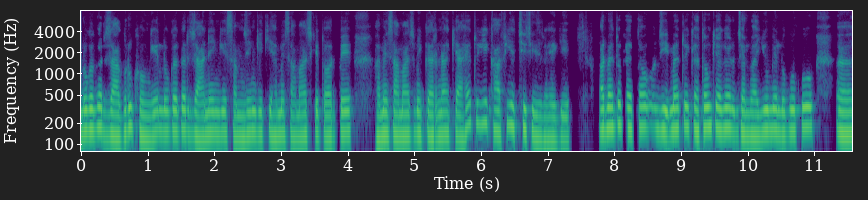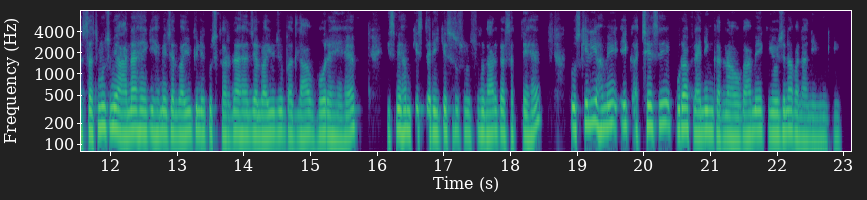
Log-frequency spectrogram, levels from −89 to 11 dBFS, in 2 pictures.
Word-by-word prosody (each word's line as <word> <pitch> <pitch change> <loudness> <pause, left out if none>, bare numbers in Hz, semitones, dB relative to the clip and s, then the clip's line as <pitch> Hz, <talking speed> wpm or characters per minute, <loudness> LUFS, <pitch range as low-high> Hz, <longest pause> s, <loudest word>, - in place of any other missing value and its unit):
लोग 150 +2 +4
अगर 160 0 +4
जागरूक 145 +5 +1
होंगे, 135 +1 +1
लोग 150 0 -1
अगर 150 +1 +2
जानेंगे 140 +1 +1
समझेंगे 140 +1 0
कि 140 +1 -4
हमें 135 +1 0
समाज 135 0 -3
के 140 - -2
तौर 130 -1 -1
पे, 145 0 +3 0.4
हमें 135 +2 +3
समाज 135 0 0
में 140 - +2
करना 135 +1 0
क्या 135 -2 -1
है 170 +7 -1
तो 195 +1 -6
ये 200 +1 -1
काफ़ी 155 +4 -1
अच्छी 165 -1 0
चीज़ 135 -5 -2
रहेगी। 120 +1 -3 0.5
और 155 - +3
मैं 170 0 +6
तो 185 +2 +2
कहता 170 -1 0
हूँ 170 -1 -1
जी। 155 -1 +4
मैं 160 0 +5
तो 175 +2 -1
ये - - +3
कहता 160 +1 +3
हूँ 170 - +5
कि 170 -1 +1
अगर 160 0 +4
जलवायु 140 +1 +3
में 155 0 +3
लोगों 150 +1 +2
को 170 +2 +3 0.4
अ, 140 -1 +4
सचमुच 165 +3 +2
में 170 0 +5
आना 145 +1 +2
है 150 -1 +2
कि 150 0 -2
हमें 145 +1 +1
जलवायु 140 0 0
के 150 - -1
लिए 145 -1 0
कुछ 145 +1 -5
करना 135 +2 -1
है, 135 0 0
जलवायु 135 0 0
जो 145 +1 -1
बदलाव 135 0 -2
हो 140 - +2
रहे 130 -2 -1
हैं, 135 +5 -2 0.5
इसमें 150 +3 +1
हम 150 0 +3
किस 155 -1 -7
तरीके 145 0 +1
से 150 +1 -10
सु 150 - -4
सु 140 +1 -5
सुधार 140 0 0
कर 145 -1 0
सकते 135 +1 -5
हैं। 165 - -1 0.5
उसके 185 +4 0
लिए 205 +2 +1
हमें 170 +2 +2
एक 180 0 -5
अच्छे 180 -1 +1
से 190 +3 -1
पूरा 165 +1 +4
प्लानिंग 145 +1 +1
करना 130 -2 -2
होगा। 125 +1 -1
हमें 150 +2 +1
एक 145 - -3
योजना 140 +2 +1
बनानी 125 -3 -4
होगी। 120 0 -12
145 Hz, 230 wpm, -23 LUFS, 135-155 Hz, 0.5 s, मैं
